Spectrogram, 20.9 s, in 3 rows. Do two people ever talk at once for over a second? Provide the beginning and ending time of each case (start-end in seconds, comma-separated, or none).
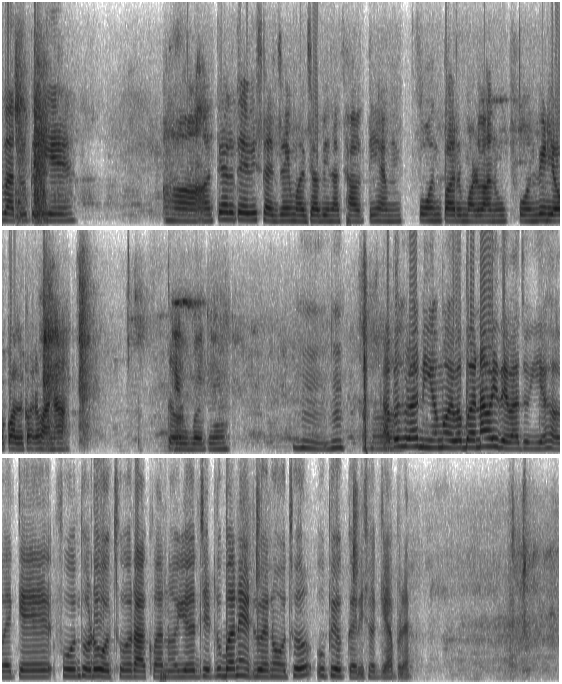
none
